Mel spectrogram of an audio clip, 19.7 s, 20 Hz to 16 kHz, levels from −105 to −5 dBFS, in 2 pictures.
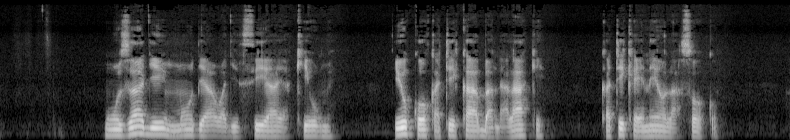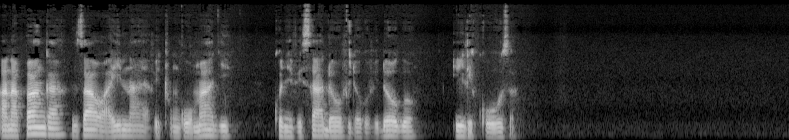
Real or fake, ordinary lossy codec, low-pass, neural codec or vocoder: real; MP3, 64 kbps; 14.4 kHz; none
